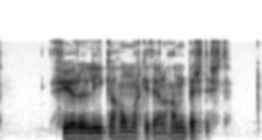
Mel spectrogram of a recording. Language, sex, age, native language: Icelandic, male, 18-19, Polish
